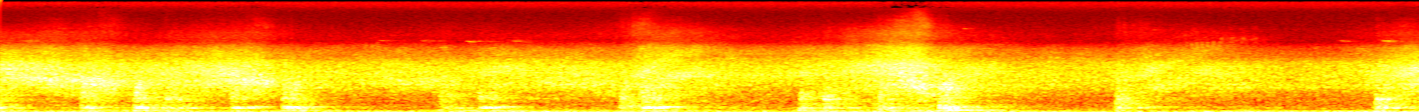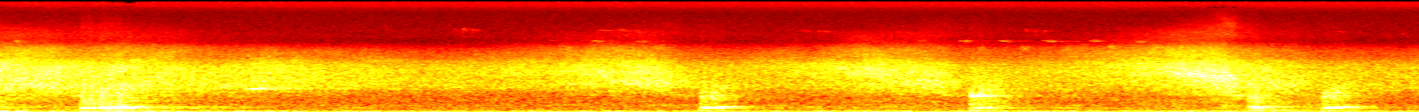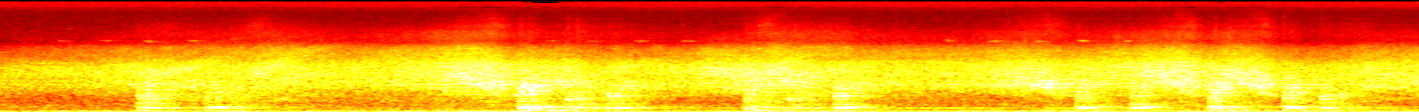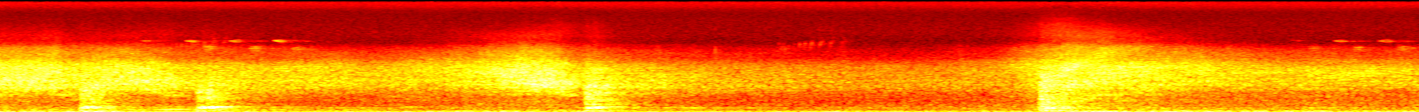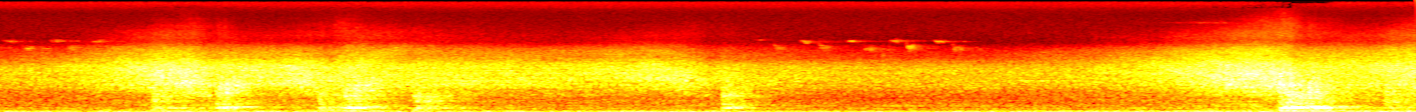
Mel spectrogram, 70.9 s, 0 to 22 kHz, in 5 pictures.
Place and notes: Huntebrücke, Oldenburg, Deutschland - sound of traffic below lane
sound of the Autobahn traffic directly under the bridge
(Sony PCM D50)
27 February 2016, 14:00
